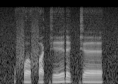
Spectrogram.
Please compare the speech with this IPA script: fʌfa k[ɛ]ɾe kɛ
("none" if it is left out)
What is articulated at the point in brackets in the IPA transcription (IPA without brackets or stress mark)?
e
